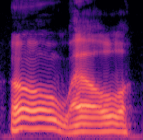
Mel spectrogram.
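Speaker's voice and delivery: sulky, reluctant sigh. A narrator's reading. Engine sulkily giving in to the fireman's orders. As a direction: give in with a grudging sulk. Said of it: "said Sir Handel sulkily".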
